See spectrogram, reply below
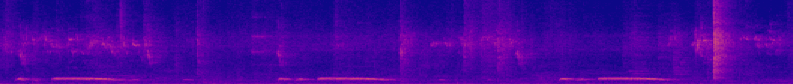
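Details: Four-year caged spotted dove, a còi, calling three mellow low coo phrases spaced about two seconds apart. High thin chirps from other birds and a sharp click near the end.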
